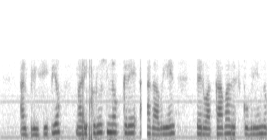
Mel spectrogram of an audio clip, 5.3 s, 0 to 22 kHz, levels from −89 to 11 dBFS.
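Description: From the start, the speech has the buzzy, gravelly roughness of the GSM full-rate codec at 13 kbps. The codec rebuilds the voice from a vocal-tract model driven by a sparse, regularly pulsed excitation, so fine detail is lost and the voicing takes on a rasping texture. Because the codec passes nothing above 4 kHz, a spectrogram shows energy ending at a hard ceiling there for the full clip, with coarse, grainy harmonics below it.

From 1.6 to 1.85 s there is a burst of GSM bit errors. Corrupted bits reached the decoder and scrambled its filter, pitch and gain parameters across several consecutive frames, which points to an error rate of one or two percent. The voice breaks into squawks, pops and gargling. On a spectrogram the band below 4 kHz turns into smeared, misplaced blotches of energy. The waveform shows sudden level jumps that change abruptly at frame boundaries.

At 2.81 s the sound cuts off completely for about 120 ms, until 2.95 s. 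This is a playback stall, likely caused by the player running short of data or its output thread being held up. The waveform drops to a flat line across the gap, and the spectrogram shows a clean vertical blank strip through every frequency.

From 2.95 to 3.75 s the player shortens its backlog with time-compressed catch-up, playing the speech about 1.15 times faster at unchanged pitch. It does this by cutting out small slices of audio and cross-fading across the joins. The speech sounds hurried. On a spectrogram the syllables look slightly squeezed together, while the harmonics stay at their usual heights.

A second, shorter burst of GSM bit errors hits between 4.61 and 4.71 s, at a somewhat heavier rate. It produces a brief squawk and pop, visible as a small patch of distorted spectral energy and an abrupt level spike in the waveform.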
